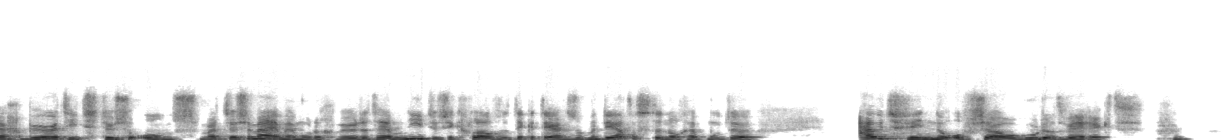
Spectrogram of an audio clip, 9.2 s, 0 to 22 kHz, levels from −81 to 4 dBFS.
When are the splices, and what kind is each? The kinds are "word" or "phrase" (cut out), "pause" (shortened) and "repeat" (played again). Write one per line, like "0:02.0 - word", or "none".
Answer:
none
